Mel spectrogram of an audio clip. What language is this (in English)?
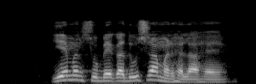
Urdu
